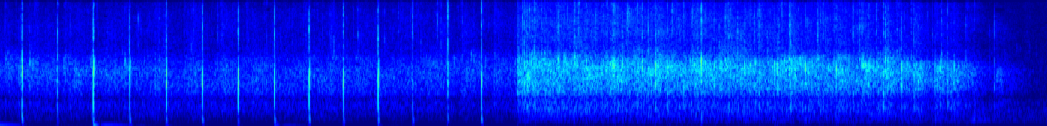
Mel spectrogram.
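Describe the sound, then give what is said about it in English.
A crowd breaks into applause for the veterans standing among them: a steady rhythmic clap at first, then swelling into dense, sustained clapping from many people before fading out near the end. “I wonder if you would sit down, but those who are veterans, if you would stand up, because we'd like to applaud you.”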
